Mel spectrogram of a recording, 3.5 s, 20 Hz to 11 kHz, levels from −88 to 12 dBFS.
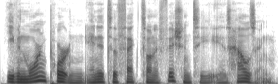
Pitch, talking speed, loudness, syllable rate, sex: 100 Hz, 175 wpm, -17 LUFS, 5.4 syllables/s, male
